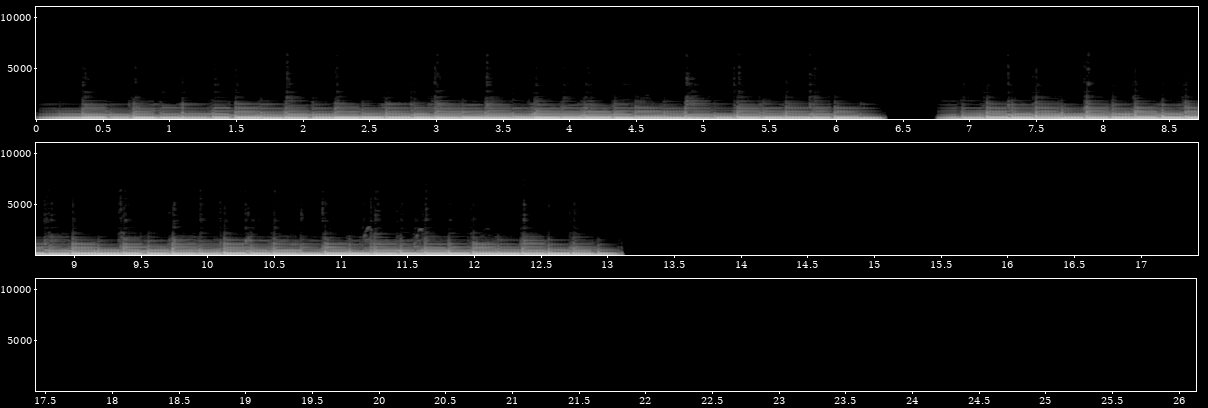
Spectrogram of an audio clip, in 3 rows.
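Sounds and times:
Sadowsky bass guitar with Aguilar pickups: 0.0 - 13.1.

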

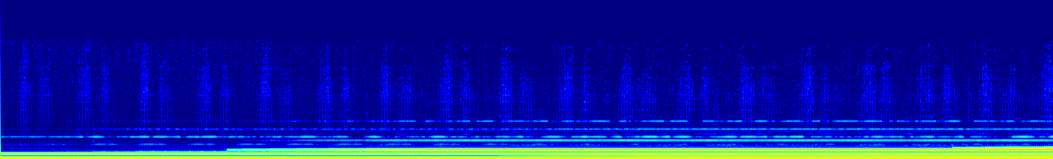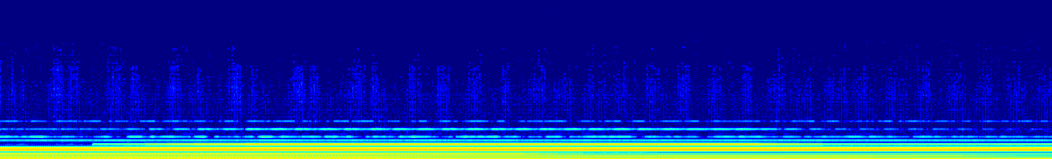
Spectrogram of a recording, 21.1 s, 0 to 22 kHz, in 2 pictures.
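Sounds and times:
Hammond SK1 organ drawbars dry: 0.1 - 21.0.

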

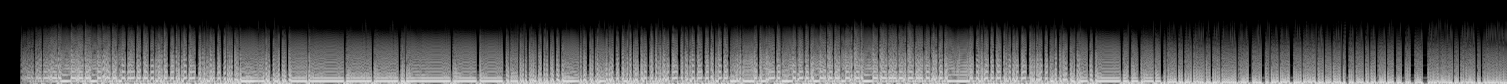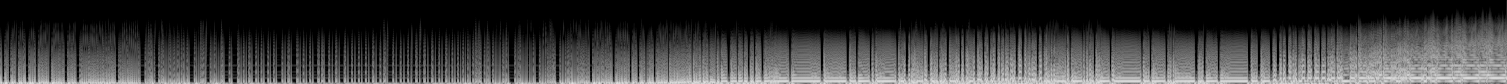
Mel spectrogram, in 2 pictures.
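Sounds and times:
MS-20 unstable synth effects: 0.6 - 30.1.

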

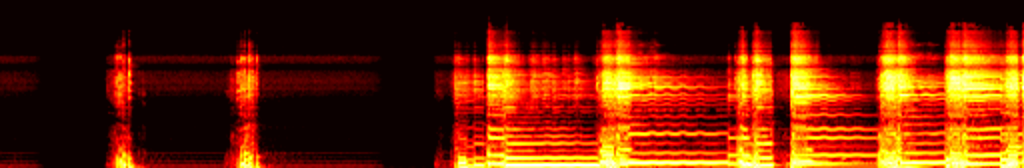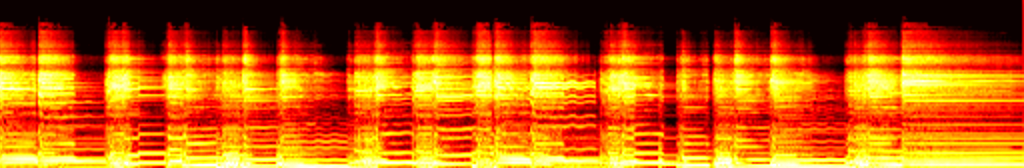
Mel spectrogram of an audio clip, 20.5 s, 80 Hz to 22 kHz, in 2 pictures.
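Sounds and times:
vintage Strat electric guitar: 4.6 - 20.4.

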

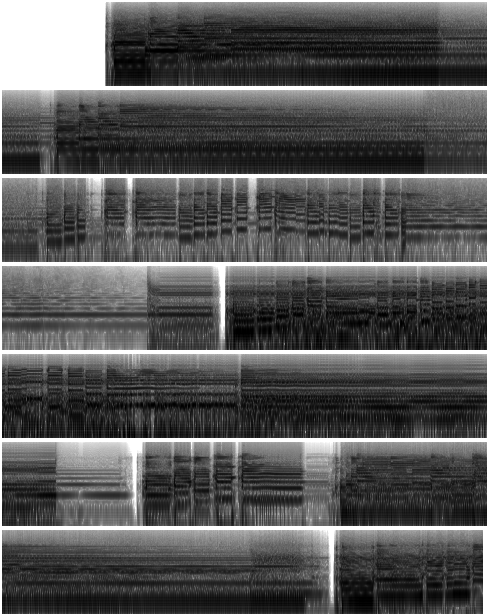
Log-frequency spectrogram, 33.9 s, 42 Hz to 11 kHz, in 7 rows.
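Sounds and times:
distorted 8-bit crushed Stratocaster electric guitar: 1.1 - 33.9.

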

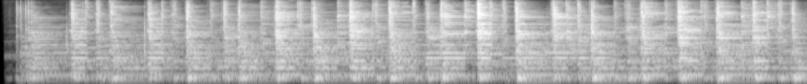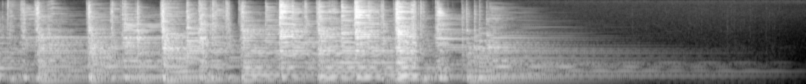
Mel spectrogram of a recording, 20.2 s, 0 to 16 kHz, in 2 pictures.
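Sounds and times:
Harley Benton D-120 CE acoustic guitar strumming: 0.1 - 20.0.

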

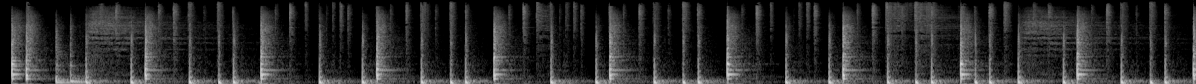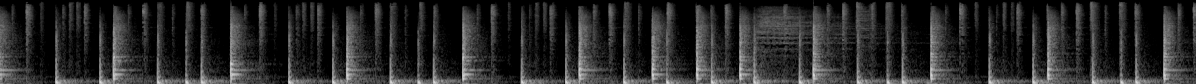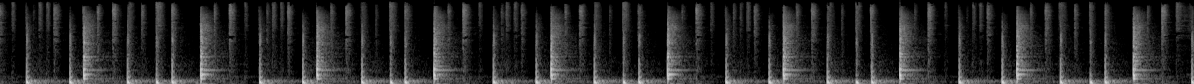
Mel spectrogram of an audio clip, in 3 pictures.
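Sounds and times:
natural drums playing at medium tempo: 0.0 - 35.8.

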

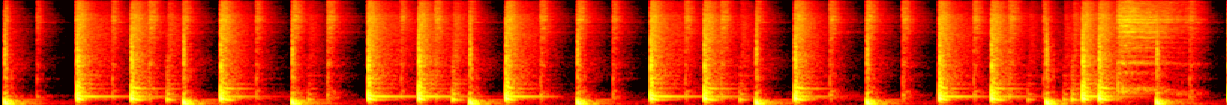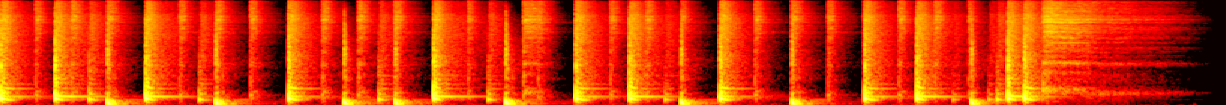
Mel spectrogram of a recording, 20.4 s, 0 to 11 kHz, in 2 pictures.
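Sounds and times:
dry drums recorded through a USB mixer: 0.0 - 19.5.

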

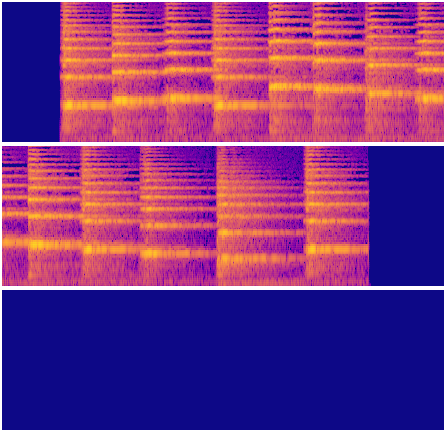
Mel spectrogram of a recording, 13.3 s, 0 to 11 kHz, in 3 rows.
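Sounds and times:
violins playing spiccato: 0.6 - 8.1.

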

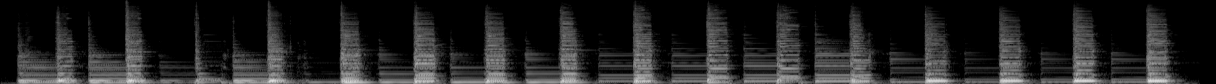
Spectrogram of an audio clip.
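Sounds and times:
guitar recorded through a condenser microphone: 0.2 - 11.8.

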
